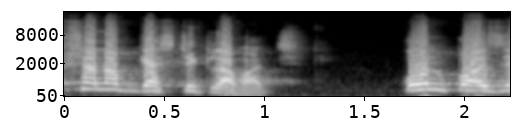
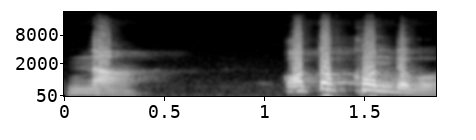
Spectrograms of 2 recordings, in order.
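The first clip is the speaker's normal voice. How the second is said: ordinary delivery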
